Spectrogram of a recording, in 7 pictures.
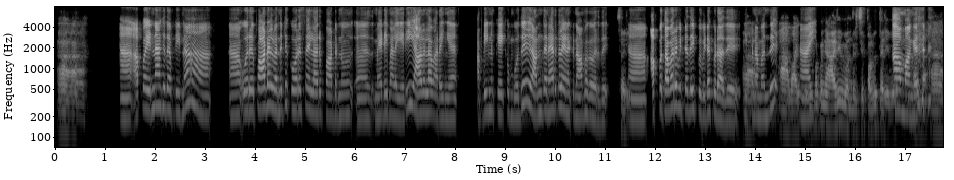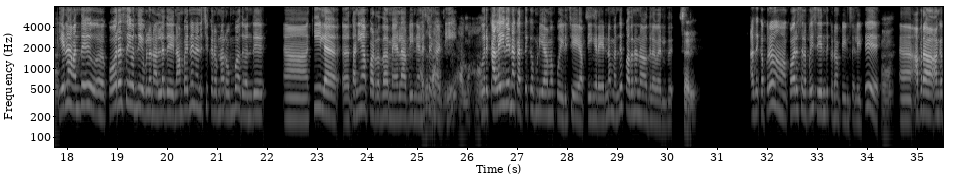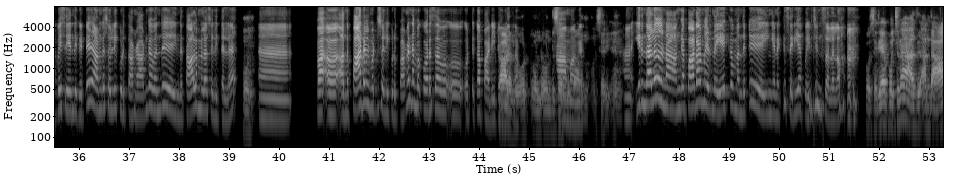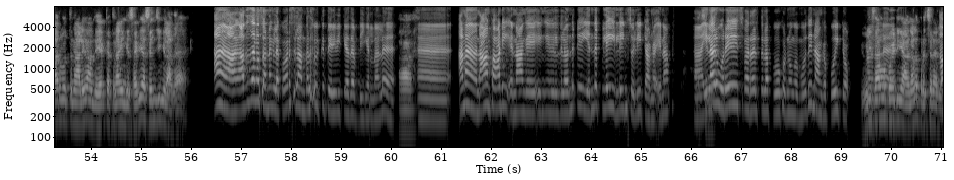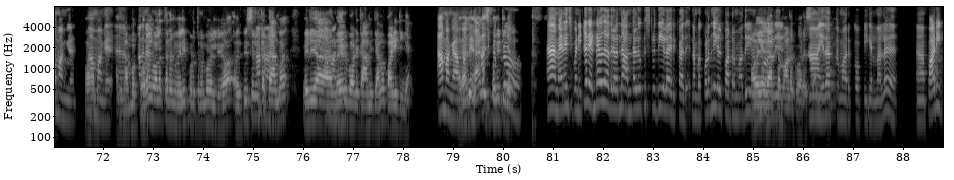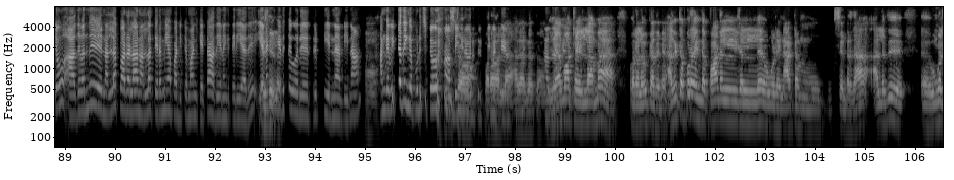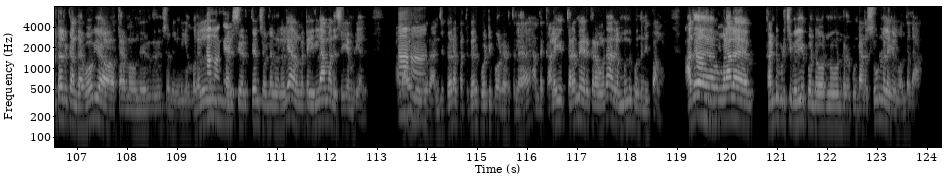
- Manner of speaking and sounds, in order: chuckle; other background noise; "தரல" said as "தல்ல"; laughing while speaking: "இங்க எனக்கு சரியா போய்ருச்சுனு சொல்லலாம்"; inhale; inhale; laugh; laughing while speaking: "இங்க பிடிச்சுட்டோ அப்படிங்கிற ஒரு திருப்தி மட்டு இருந்துச்சு, அதாங்க"
- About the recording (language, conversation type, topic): Tamil, podcast, பள்ளிக்கால நினைவுகளில் உங்களுக்கு மிகவும் முக்கியமாக நினைவில் நிற்கும் ஒரு அனுபவம் என்ன?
